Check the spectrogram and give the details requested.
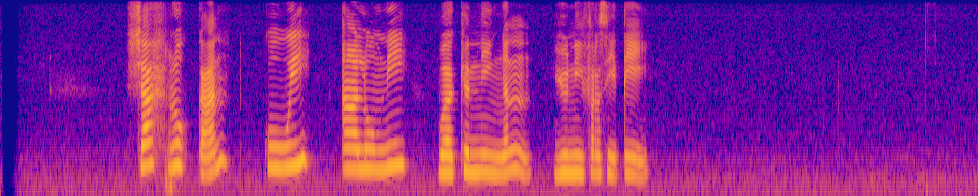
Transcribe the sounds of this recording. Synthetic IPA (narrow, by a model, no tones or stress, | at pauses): ʃahrukan | kuwi | ʔalumni | waɡ̥ə̤niŋən | junifərsit̪i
